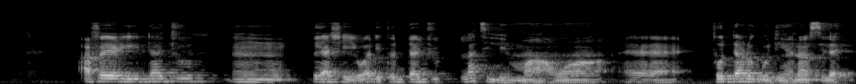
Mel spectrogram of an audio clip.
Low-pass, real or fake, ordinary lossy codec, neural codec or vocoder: 7.2 kHz; real; none; none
